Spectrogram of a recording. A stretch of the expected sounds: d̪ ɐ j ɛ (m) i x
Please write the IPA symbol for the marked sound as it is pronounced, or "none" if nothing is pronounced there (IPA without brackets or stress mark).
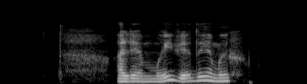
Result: m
